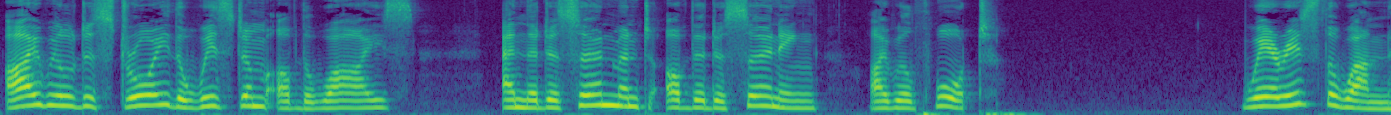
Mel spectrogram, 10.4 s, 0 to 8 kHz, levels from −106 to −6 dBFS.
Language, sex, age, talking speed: English, female, 50-69, 120 wpm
